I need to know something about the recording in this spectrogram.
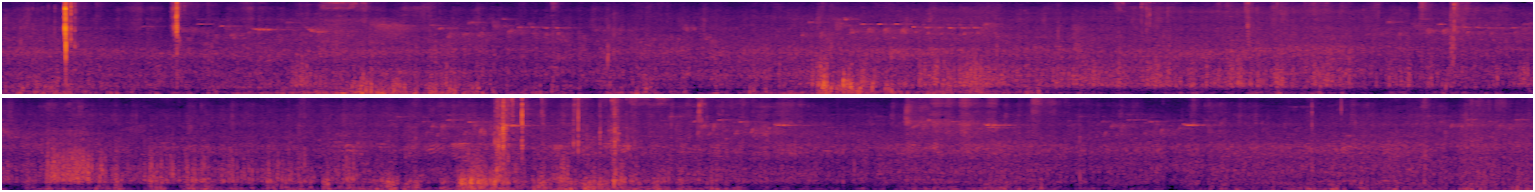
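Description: Outdoor town ambience while walking: wind gusting on the microphone in a few swells, with faint bird chirps and a low background of distant traffic.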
